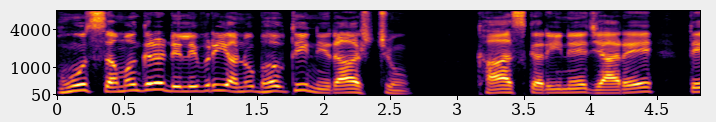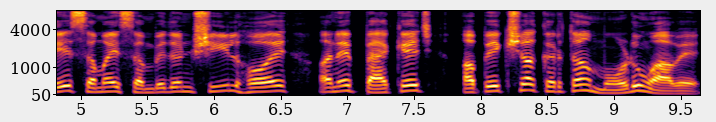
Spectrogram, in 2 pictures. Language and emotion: Gujarati, sad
